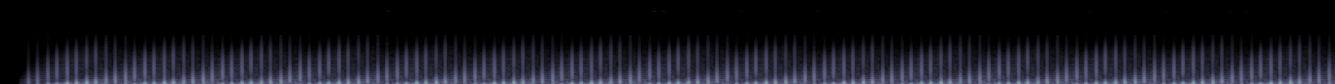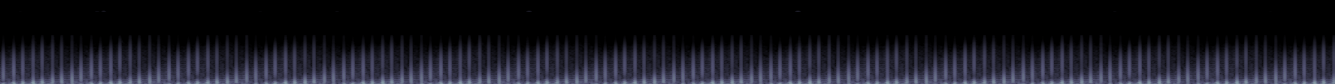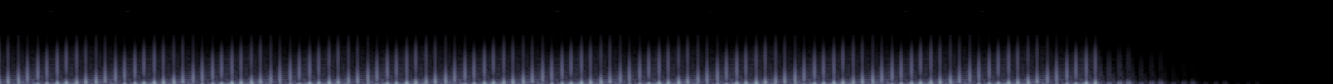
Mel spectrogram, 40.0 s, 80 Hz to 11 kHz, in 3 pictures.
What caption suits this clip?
LOW DRONE 005 (Fast Beat)
drone, background, ambience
